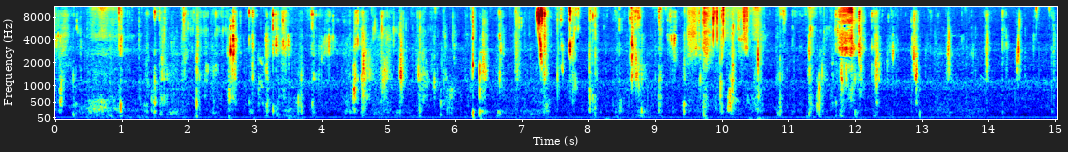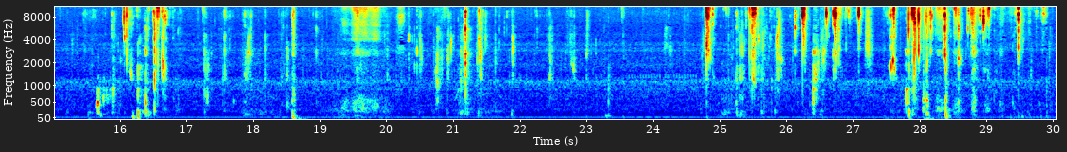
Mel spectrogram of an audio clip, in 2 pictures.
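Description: Close-miked chewing and mouth sounds of a person eating rice, with many short sharp clicks and smacks, sparser for a few seconds past the middle.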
